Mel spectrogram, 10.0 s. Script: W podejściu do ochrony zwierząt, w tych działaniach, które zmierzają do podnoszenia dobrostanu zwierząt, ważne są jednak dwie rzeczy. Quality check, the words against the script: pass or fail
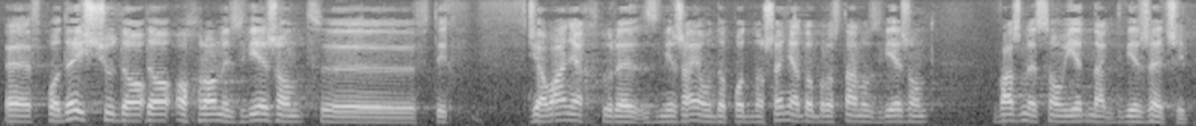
fail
